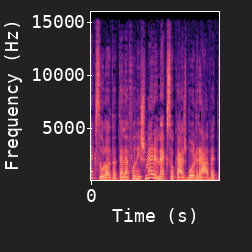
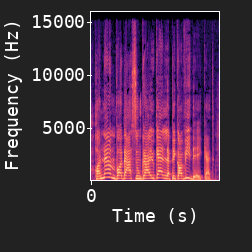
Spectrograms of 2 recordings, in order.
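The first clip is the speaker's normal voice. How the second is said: raised, indignant voice; heated insistence; 6 semitones higher than usual. A narrator's reading. Sir Hugo defends the hunt to his visitor, heatedly. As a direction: argue it hotly, pitched up. Squire arguing heatedly for hunting.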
